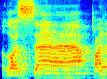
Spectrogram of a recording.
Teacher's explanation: I want to hear the click in the back of the throat when you say the qaf.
